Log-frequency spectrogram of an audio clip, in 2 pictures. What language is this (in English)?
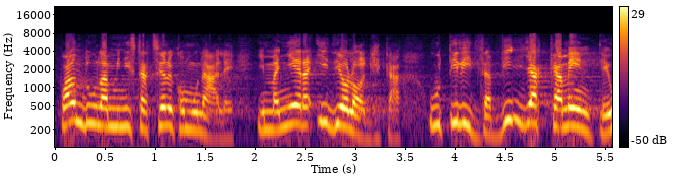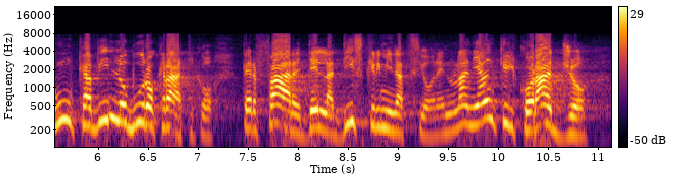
Italian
